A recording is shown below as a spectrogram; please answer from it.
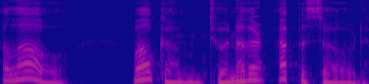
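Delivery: stiff, unnatural, professional announcer-style presentational delivery. Mimicking how a co-host opens the podcast: stiff presentational voice. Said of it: "it's not natural though".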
